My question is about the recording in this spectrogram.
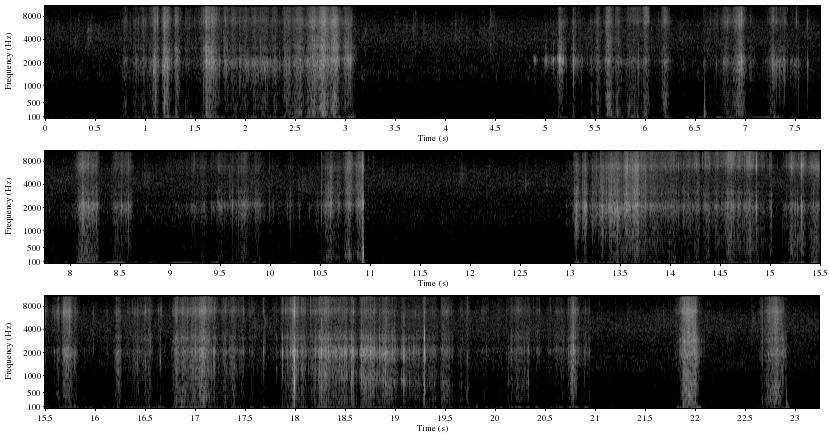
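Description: Faint rain patters in soft, irregular bursts of hissing noise that swell and fade, with quiet gaps between them.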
